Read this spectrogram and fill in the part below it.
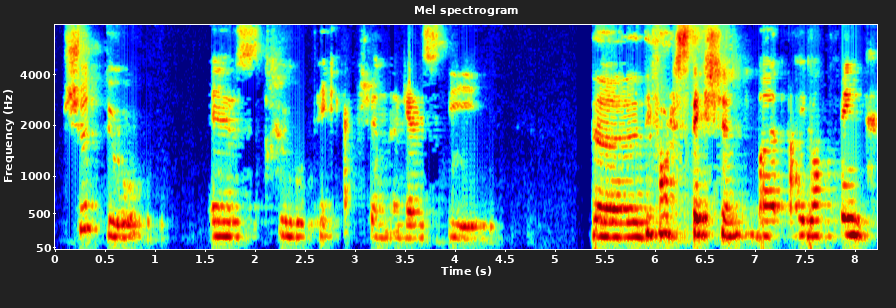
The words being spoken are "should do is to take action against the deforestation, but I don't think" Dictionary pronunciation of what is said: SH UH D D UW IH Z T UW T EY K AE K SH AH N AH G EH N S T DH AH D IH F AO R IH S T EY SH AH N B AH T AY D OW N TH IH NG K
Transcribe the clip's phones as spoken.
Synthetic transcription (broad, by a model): SH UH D D UW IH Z T UW T EY K AE K SH AH N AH G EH N S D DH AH D IH F AO R IH S T EY SH AH N B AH T AY D OW N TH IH NG K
